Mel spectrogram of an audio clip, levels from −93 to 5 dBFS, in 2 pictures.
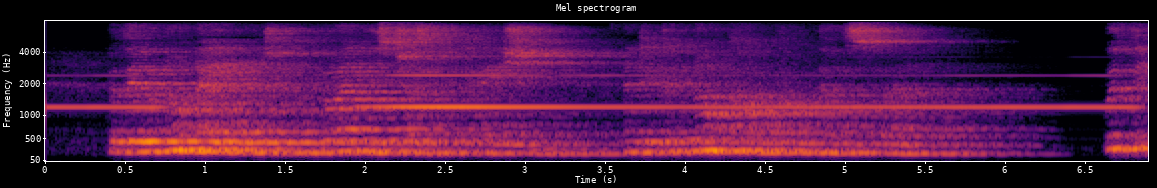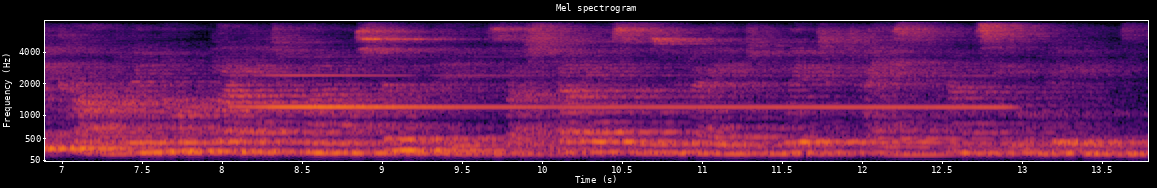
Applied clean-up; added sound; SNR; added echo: none; Wind instrument, woodwind instrument; 6 dB; reverberation time 2.1 s.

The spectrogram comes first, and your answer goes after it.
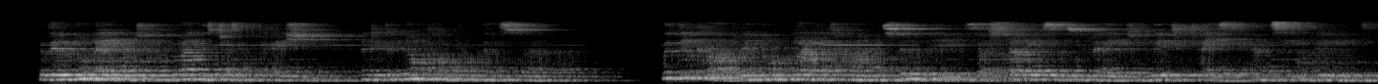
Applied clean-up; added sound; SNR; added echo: neural separator model SepFormer DNS4.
